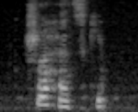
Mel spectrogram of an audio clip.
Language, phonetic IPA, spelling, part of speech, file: Polish, [ʃlaˈxɛt͡sʲci], szlachecki, adjective, LL-Q809 (pol)-szlachecki.wav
